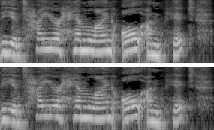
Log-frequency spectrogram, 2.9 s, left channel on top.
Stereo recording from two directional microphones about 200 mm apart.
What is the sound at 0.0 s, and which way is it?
A woman's voice, 45° left (ahead or behind).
